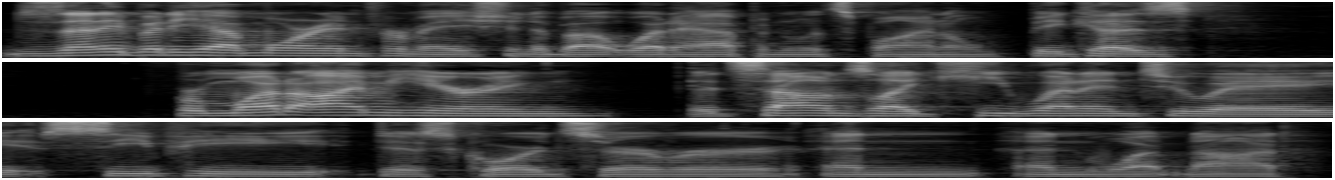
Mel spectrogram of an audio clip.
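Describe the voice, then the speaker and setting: A man's voice: lowish voice, moderate pace, smooth. Irritated young man ranting to chat. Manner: rambling, frequent restarts and fillers, irritated. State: voice going low and cracking. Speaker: streamer. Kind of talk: casual livestream rant to chat.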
